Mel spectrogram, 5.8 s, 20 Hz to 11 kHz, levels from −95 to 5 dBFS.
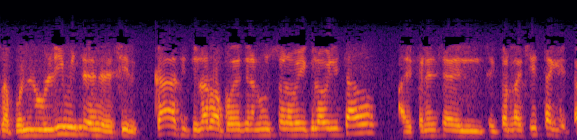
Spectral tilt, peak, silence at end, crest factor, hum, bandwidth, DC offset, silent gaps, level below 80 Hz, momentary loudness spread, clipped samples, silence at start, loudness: -8.5 dB/octave; -4 dBFS; 0 s; 16 dB; none; 5.6 kHz; under 0.1%; none; -70 dBFS; 6 LU; under 0.1%; 0 s; -19 LUFS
